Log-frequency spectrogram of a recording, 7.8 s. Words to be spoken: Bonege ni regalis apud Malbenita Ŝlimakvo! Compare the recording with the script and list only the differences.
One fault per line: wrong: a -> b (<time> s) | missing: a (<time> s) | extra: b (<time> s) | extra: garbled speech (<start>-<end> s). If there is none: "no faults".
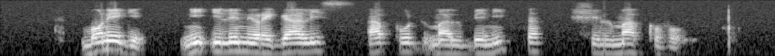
extra: ilin (2.2 s)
